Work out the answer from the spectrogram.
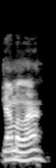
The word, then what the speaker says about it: Gamelin: Now, I probably am not going to pronounce their names correctly because I'm not very good at French, but Gamelin, is that correct? Gamelin. Yeah, Gamelin. Gamelin, yeah.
